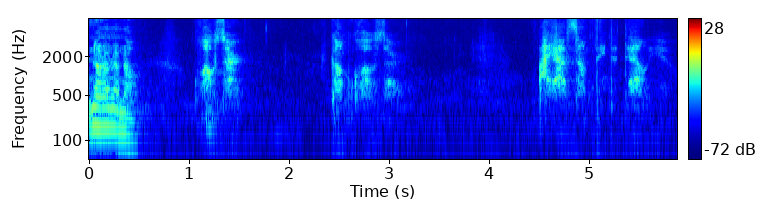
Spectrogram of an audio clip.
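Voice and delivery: hushed, voiceless beckoning; soft murmur sinking into a whisper; gentle whisper. Acted. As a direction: whisper to draw him nearer. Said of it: "the sound of a gentle whisper".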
